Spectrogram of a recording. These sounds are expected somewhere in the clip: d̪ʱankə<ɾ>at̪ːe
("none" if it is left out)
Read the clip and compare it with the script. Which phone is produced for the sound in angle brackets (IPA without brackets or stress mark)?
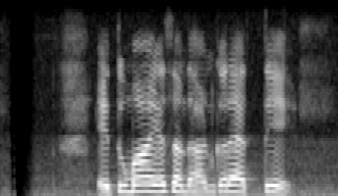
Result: ɾ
